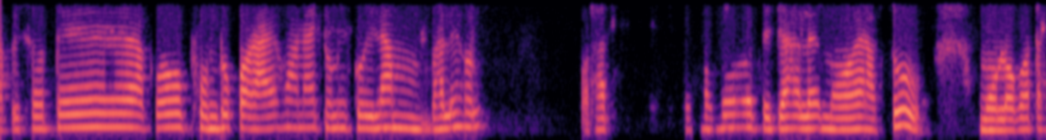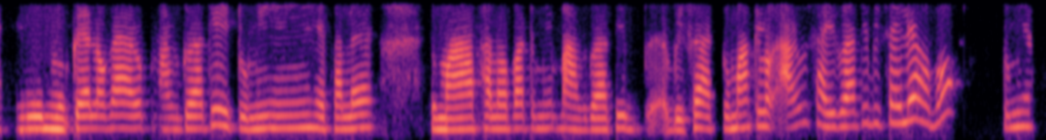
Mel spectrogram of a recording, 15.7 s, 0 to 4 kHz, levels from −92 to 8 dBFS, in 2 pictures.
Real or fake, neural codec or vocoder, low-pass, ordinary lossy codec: real; none; 3.6 kHz; none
